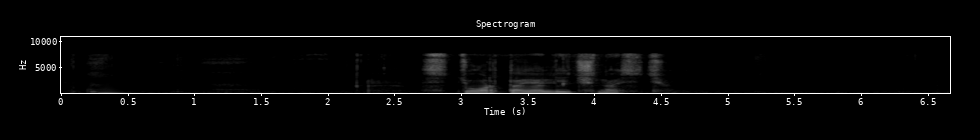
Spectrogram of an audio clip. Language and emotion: Russian, angry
